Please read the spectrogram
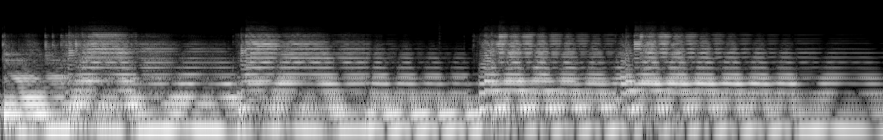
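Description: Distorted electric guitar played through a Fractal Audio amp modeler with a phaser effect switched in: chords struck about four times and left to ring.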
